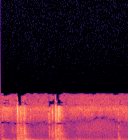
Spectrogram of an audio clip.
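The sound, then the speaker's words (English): A door being opened: two short, clunky rattles of latch and handle about half a second apart, then a faint soft bump, all over a steady low hum with no voices. “I can let myself in, but I'd rather you open the door.”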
